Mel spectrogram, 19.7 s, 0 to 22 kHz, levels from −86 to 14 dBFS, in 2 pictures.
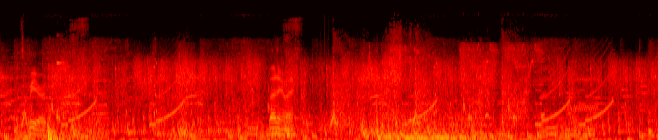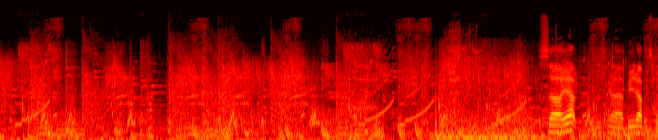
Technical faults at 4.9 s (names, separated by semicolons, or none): chunks out of order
